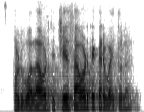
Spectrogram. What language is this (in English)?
Marathi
